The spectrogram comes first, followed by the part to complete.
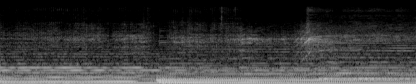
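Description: Background music of long held chords, changing about one and a half seconds in.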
